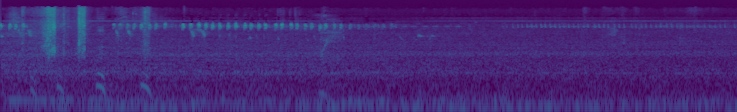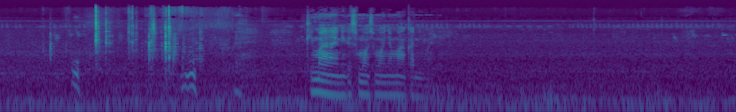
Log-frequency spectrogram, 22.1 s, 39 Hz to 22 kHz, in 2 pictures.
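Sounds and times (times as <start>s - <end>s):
insect trill: 0.0s - 22.0s.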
